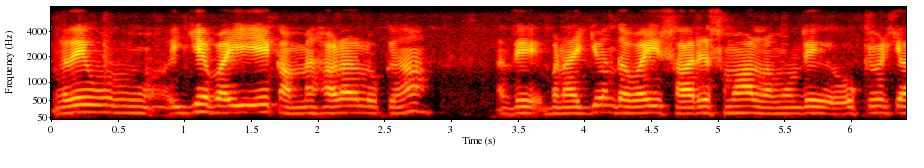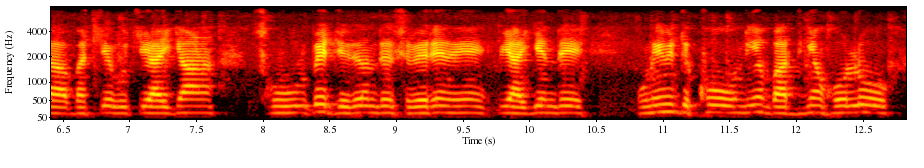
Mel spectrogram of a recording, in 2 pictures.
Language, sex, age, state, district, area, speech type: Dogri, female, 45-60, Jammu and Kashmir, Reasi, rural, spontaneous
